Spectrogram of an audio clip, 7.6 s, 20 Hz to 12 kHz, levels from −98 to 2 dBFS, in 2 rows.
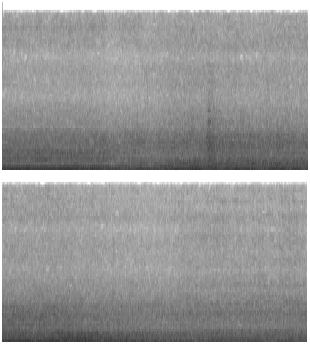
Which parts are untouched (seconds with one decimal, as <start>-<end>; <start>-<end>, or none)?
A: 2.2-4.5; 5.9-7.6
